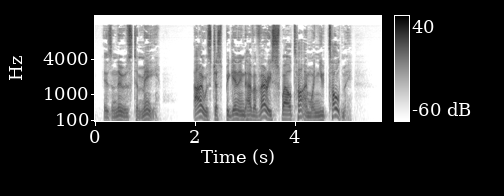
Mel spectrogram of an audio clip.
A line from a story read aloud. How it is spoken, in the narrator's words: said Donovan bitterly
